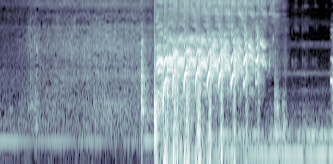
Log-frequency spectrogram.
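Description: A man laughing loudly in a rapid cackle, about five bursts a second. It starts suddenly about three seconds in, after a faint rising hiss, and dies down near the end.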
